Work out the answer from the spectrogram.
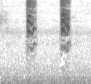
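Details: Two brief, piercing high chirps from a female double-collared seedeater, spaced under a second apart, a call meant to excite the male and make him sing; soft low hum underneath.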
